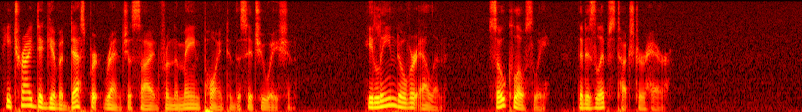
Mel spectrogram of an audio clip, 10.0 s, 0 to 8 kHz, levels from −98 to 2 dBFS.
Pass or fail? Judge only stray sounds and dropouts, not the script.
pass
